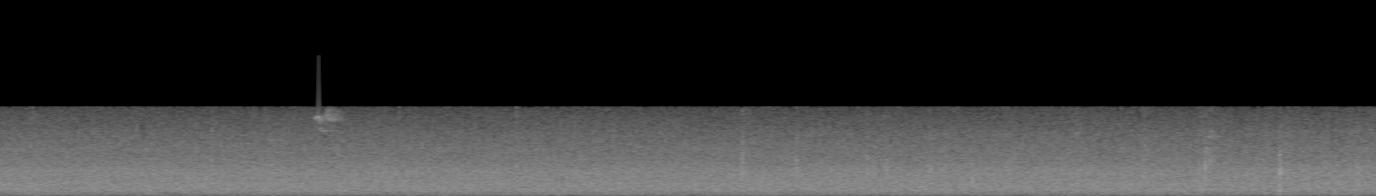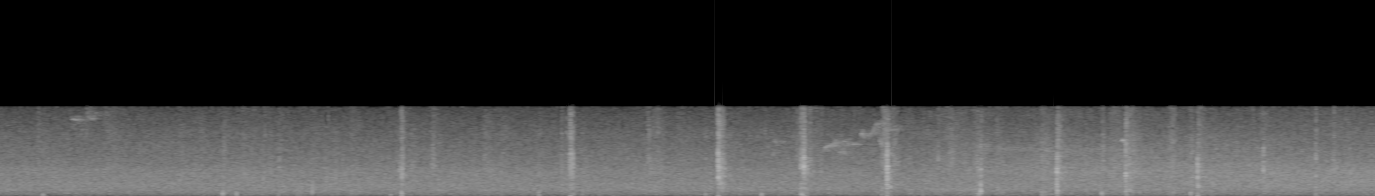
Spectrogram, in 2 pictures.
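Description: Footsteps crunch through snow, coming closer.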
